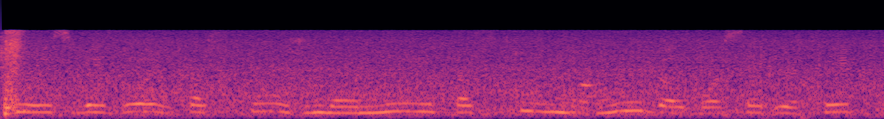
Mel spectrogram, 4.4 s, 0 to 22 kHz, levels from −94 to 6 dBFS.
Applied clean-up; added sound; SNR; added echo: none; Snare drum + Water; 3 dB; none.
